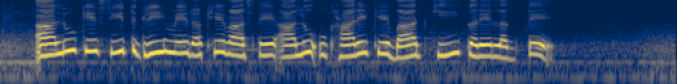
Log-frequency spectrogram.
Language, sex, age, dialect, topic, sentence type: Maithili, female, 41-45, Angika, agriculture, question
